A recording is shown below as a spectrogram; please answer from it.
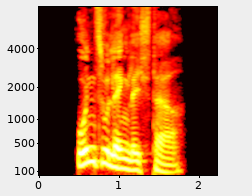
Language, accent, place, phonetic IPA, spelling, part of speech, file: German, Germany, Berlin, [ˈʊnt͡suˌlɛŋlɪçstɐ], unzulänglichster, adjective, De-unzulänglichster.ogg
- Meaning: inflection of unzulänglich: 1. strong/mixed nominative masculine singular superlative degree 2. strong genitive/dative feminine singular superlative degree 3. strong genitive plural superlative degree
